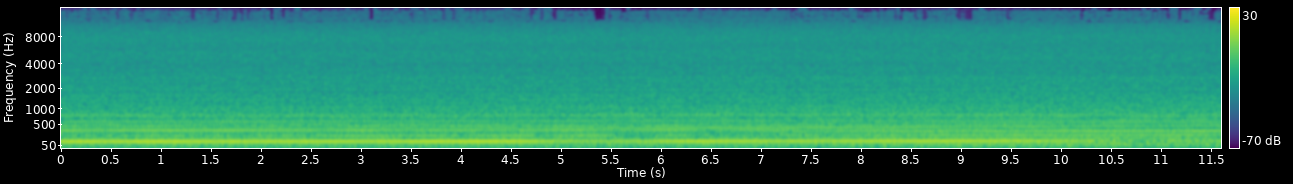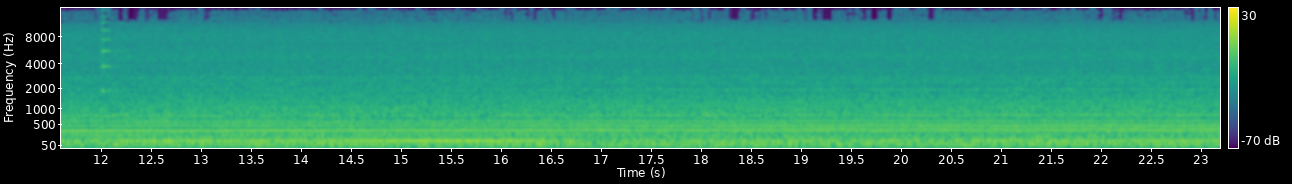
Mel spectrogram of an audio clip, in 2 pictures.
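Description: A small car engine drones steadily from inside the cabin.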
